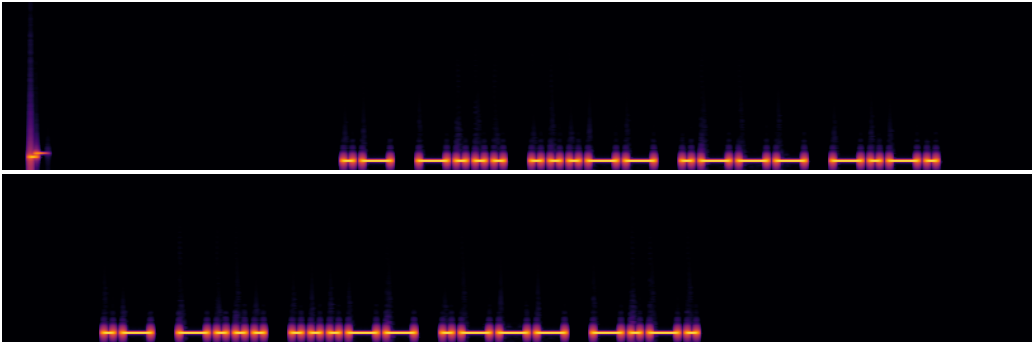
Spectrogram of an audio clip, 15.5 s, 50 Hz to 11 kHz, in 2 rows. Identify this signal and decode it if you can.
Morse code, heard as a keyed tone, about 17 wpm, 700 Hz. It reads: AB3JC AB3JC
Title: USA Call Signs - 5 Characters - Repeated 2x - 17wpm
